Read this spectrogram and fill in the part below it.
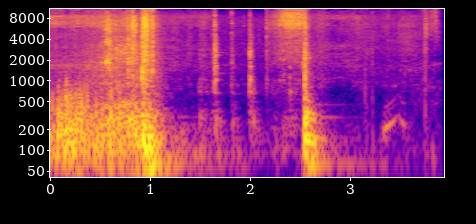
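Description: A VW T5 Transporter van's sliding door is opened from inside, giving a heavy clunk and rolling slide followed by a second thud and a few smaller mechanical clicks, close up with no talk.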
